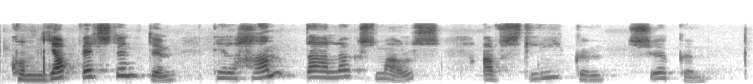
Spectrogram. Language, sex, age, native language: Icelandic, male, 13, Icelandic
